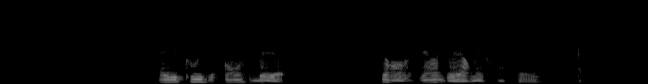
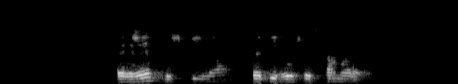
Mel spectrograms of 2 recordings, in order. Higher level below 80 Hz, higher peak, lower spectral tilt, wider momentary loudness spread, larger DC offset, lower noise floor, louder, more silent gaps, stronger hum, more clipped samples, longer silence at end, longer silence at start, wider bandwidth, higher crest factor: second, under -90 dBFS vs -70 dBFS; second, -28 dBFS vs -8 dBFS; about the same, -10 dB/octave vs -9 dB/octave; second, 15 LU vs 19 LU; neither; about the same, under -90 dBFS vs -89 dBFS; second, -45 LUFS vs -23 LUFS; first, 2.96-3.00 s, 3.17-3.75 s, 5.52-5.78 s vs none; neither; neither; second, 0.65 s vs 1 s; first, 1.6 s vs 1.2 s; first, 5.4 kHz vs 4.9 kHz; about the same, 20 dB vs 18 dB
